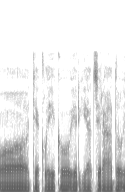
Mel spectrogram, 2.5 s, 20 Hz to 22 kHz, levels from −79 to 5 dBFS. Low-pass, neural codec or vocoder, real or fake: 7.2 kHz; none; real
